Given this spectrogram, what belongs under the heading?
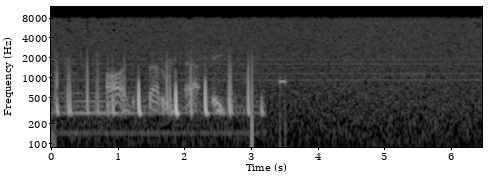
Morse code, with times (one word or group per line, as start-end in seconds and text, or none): none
